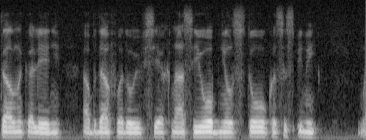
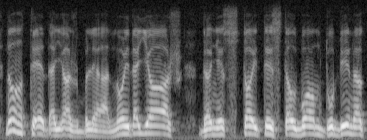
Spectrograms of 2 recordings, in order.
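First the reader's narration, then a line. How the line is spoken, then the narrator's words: Shout. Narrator (Russian): крикнул Скип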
